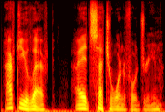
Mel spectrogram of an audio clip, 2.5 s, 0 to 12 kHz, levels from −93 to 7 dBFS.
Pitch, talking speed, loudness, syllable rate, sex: 95 Hz, 220 wpm, -20 LUFS, 5.9 syllables/s, male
